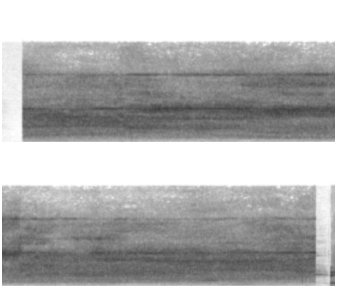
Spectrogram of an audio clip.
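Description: Festool plunge router running steadily at full speed in a router-sled board mill, surfacing a wood slab, with its dust extractor drawing air through the hose. The sound starts abruptly just after the beginning and cuts off suddenly near the end.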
